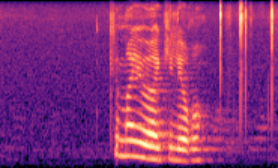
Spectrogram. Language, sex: Northern Sotho, female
